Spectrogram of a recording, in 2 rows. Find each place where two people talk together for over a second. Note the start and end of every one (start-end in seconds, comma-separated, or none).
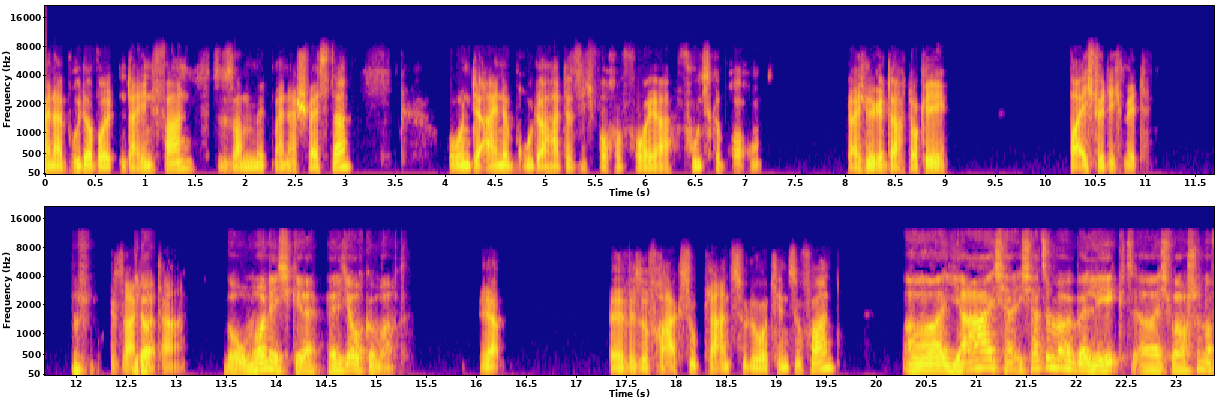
none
